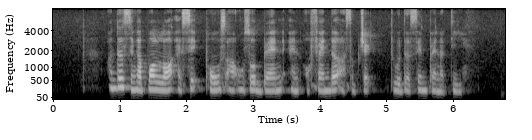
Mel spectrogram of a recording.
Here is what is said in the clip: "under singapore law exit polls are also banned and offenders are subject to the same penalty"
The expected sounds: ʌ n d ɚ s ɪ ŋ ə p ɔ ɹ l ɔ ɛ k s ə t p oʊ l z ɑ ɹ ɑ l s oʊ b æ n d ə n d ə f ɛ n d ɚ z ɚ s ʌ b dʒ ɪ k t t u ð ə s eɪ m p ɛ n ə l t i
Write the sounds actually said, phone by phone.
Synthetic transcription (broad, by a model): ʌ n d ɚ s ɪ ŋ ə p ɔ l ɔ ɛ s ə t p oʊ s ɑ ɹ ɑ l s oʊ b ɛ n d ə n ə f ɛ n d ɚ ɑ s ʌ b dʒ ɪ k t t u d ə s eɪ m p ɛ n ə l t i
